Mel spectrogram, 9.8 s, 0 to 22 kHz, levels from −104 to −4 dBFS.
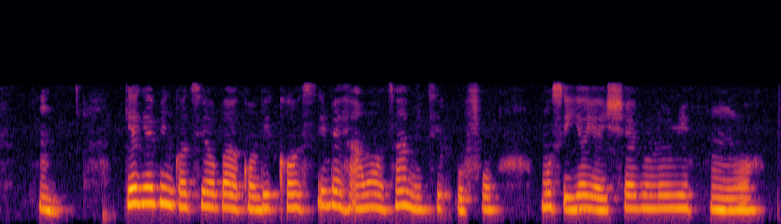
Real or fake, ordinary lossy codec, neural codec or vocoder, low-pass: real; none; none; 5.4 kHz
